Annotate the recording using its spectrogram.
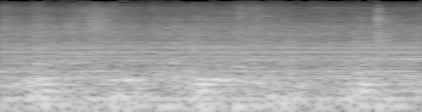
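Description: Steady hum and buzz of live-stage guitar amplifiers and PA between songs, with faint scattered room sounds.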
